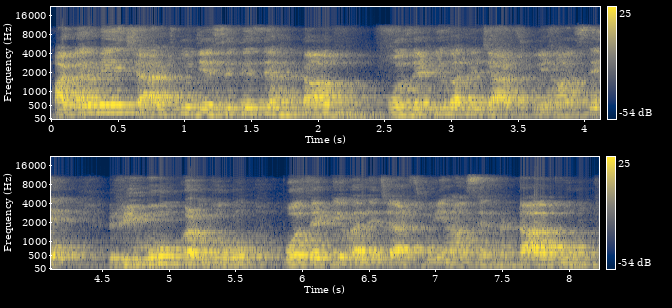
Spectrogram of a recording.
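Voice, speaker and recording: A hoarse male teacher explains a lesson, asking his students question after question and then answering them himself. His voice sits a little high for a man. It reaches the mic from a distance and rings through a large, echoing room. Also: big pitch swings, moderate pace, a little hiss or hum. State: sore throat. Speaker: physics teacher. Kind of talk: classroom lecture. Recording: echoey hall, voice from far off.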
